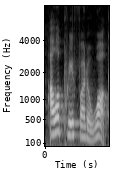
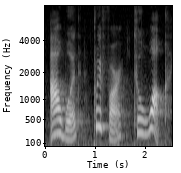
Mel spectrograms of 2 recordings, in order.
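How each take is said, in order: First: It is said fast, with words linked together. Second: It is said slowly, with words kept apart.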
